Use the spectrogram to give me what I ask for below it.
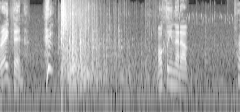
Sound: crash

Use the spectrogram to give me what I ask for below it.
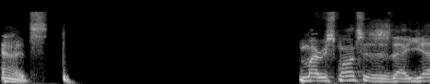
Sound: silence

